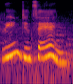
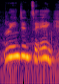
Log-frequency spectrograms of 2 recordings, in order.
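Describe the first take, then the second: First: Rin Jintseen said slowly, carefully; slow model repeat. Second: Said in the usual way. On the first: Shown as a demonstration. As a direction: stretch out Rin Jintseen for learners. (Rin Jintseen lento y claro) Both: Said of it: "pongan atención en la pronunciación".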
